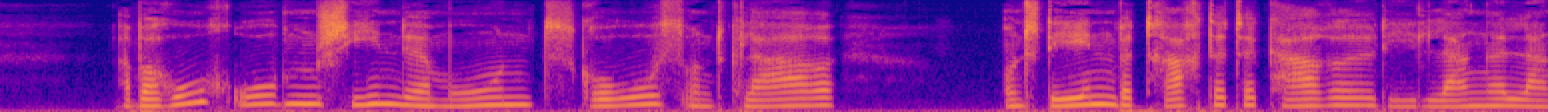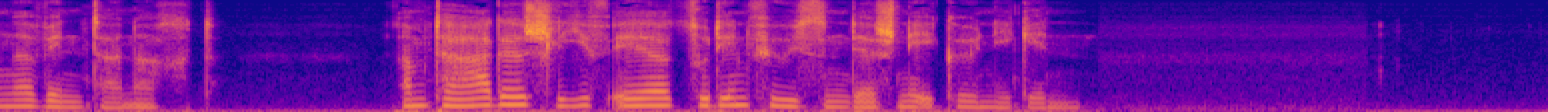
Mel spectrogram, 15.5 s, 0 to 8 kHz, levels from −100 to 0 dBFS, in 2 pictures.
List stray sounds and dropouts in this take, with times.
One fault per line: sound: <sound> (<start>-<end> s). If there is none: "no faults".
no faults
